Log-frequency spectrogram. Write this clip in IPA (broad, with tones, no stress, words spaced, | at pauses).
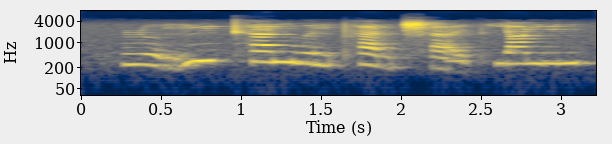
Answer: ɻɤ̰˨˩ŋmy˥kʰa˥n wə˥˧npʰa˥˩nʈ͡ʂʰa̰˨˩ɪ̯ pʰjɑ˥ŋy˥n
